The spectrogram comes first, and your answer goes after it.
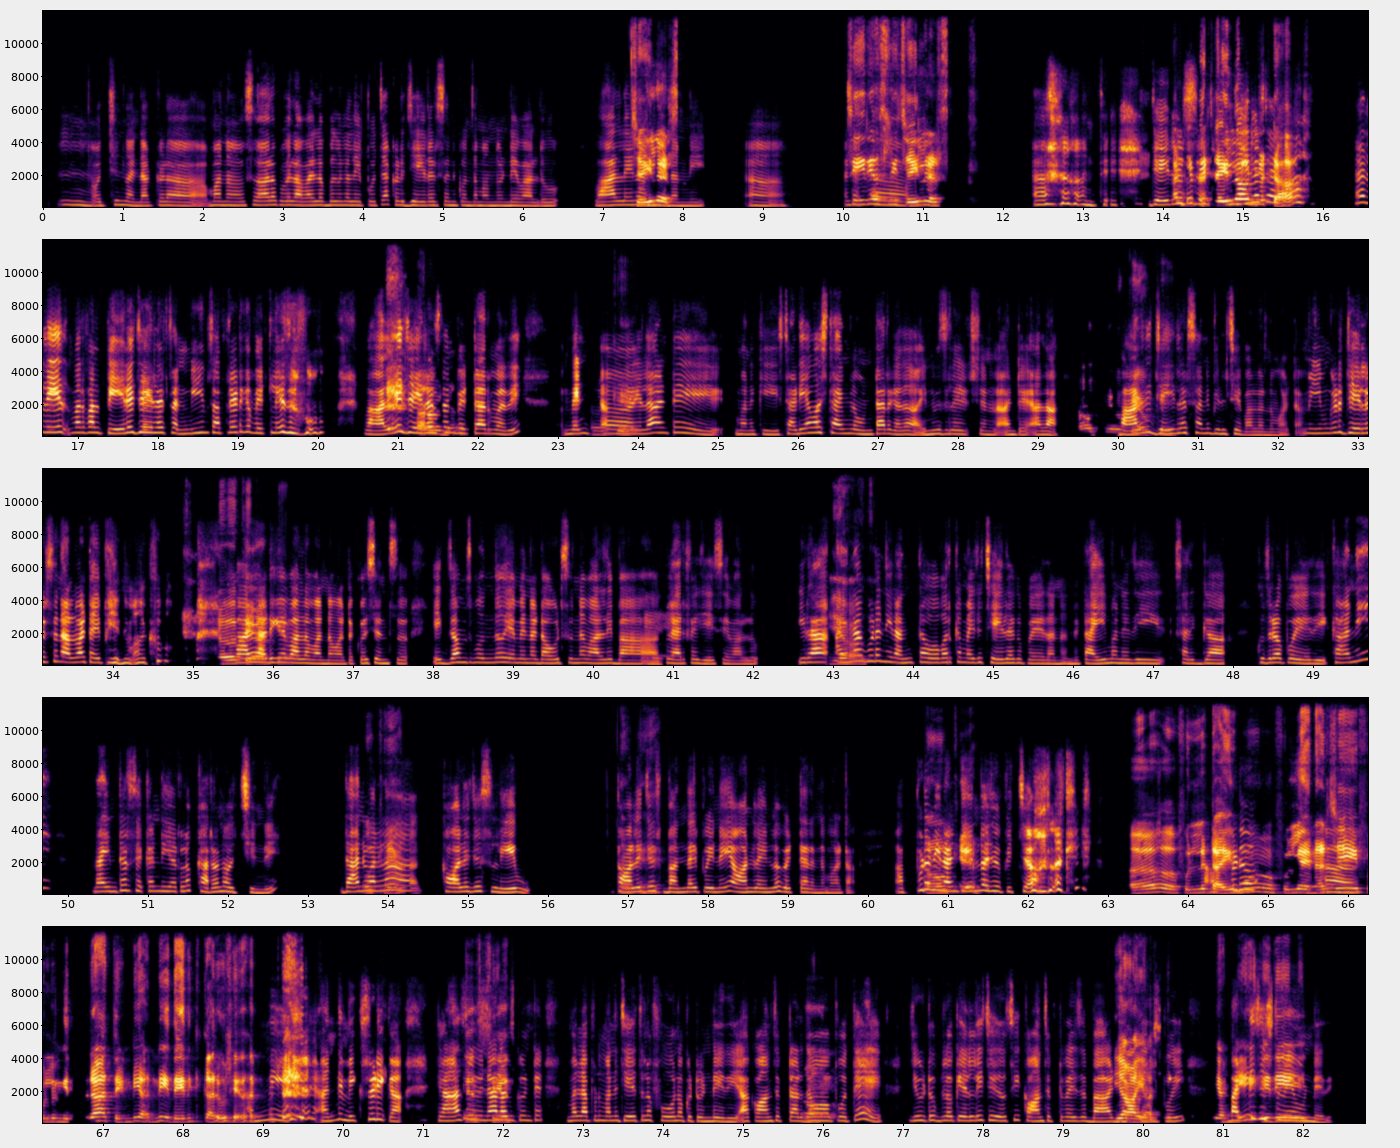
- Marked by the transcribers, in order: in English: "అవైలబుల్‌గా"; in English: "జైలర్స్"; in English: "సీరియస్‌లీ జైలర్స్"; other background noise; chuckle; in English: "జైలర్స్"; laughing while speaking: "మీరు జైల్‌లో ఉన్నట్టా?"; in English: "జైలర్స్"; in English: "సెపరేట్‌గా"; chuckle; in English: "జైలర్స్"; in English: "స్టడీ అవర్స్ టైమ్‌లో"; in English: "ఇన్విజిలేషన్‌లో"; in English: "జైలర్స్"; in English: "జైలర్స్"; chuckle; in English: "క్వెషన్స్. ఎగ్జామ్స్"; in English: "డౌట్స్"; in English: "క్లారిఫై"; in English: "ఓవర్‌కం"; in English: "ఇంటర్ సెకండ్ ఇయర్‌లో కరోనా"; in English: "కాలేజేస్"; tapping; in English: "కాలేజేస్"; in English: "ఆన్‌లైన్‌లో"; chuckle; chuckle; in English: "మిక్స్డ్"; chuckle; in English: "ఎస్. ఎస్"; horn; in English: "కాన్సెప్ట్"; in English: "యూట్యూబ్‌లోకెళ్లి"; in English: "కాన్సెప్ట్"; in English: "డీప్‌గెళ్ళిపోయి"; in English: "సీరియస్‌లీ"
- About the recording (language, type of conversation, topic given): Telugu, podcast, పరీక్షల ఒత్తిడిని తగ్గించుకోవడానికి మనం ఏమి చేయాలి?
